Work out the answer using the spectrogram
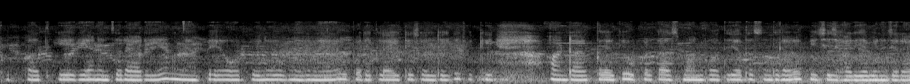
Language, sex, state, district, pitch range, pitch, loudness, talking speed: Bhojpuri, female, Uttar Pradesh, Gorakhpur, 210-220 Hz, 215 Hz, -16 LUFS, 290 wpm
